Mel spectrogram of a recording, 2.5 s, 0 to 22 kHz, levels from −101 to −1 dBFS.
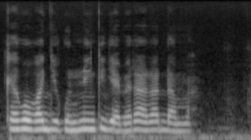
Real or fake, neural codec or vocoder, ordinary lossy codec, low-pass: fake; vocoder, 44.1 kHz, 128 mel bands, Pupu-Vocoder; none; none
